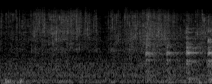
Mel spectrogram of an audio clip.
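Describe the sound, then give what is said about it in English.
Oliebollen dough sizzles as it deep-fries in oil in a wok, a steady, faint bubbling hiss that holds throughout. “So there's the dough going into the frying oil. It is very deep in a wok/saucepan, kind of.”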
